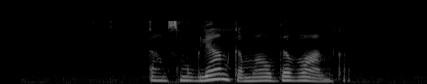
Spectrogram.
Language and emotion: Russian, neutral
